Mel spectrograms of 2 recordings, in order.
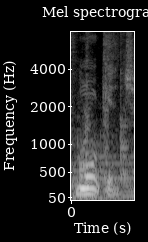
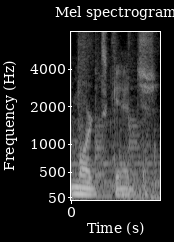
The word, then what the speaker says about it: mortgage: with a t yeah it has a t in it but you don't pronounce it you say mortgage morgage so not Mort mortgage not morgage morgage morgage yeah I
